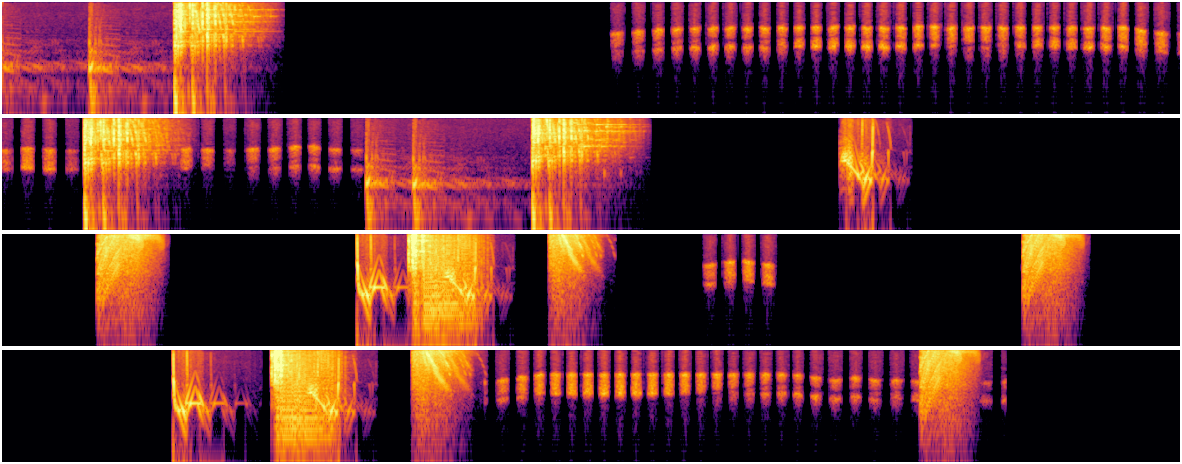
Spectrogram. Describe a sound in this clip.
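Short game interface clicks and pops sound now and then.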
